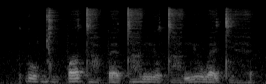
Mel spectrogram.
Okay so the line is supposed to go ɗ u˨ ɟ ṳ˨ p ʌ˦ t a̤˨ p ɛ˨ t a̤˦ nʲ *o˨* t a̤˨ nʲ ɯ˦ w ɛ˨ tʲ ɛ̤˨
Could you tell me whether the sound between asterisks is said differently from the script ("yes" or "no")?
no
